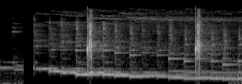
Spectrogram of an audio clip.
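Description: A phone ringtone for an incoming call plays a loud, melodic, descending electronic tune, with two brighter chime accents about a second apart and no talking over it.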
